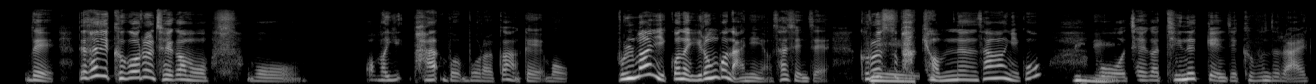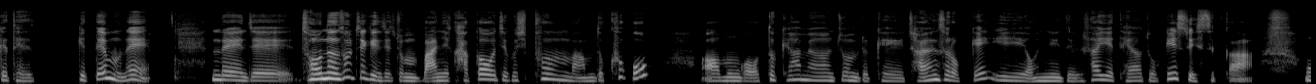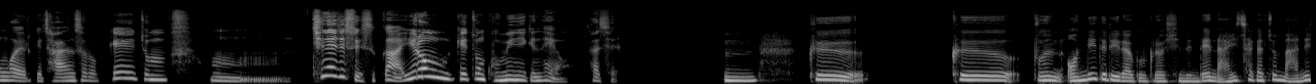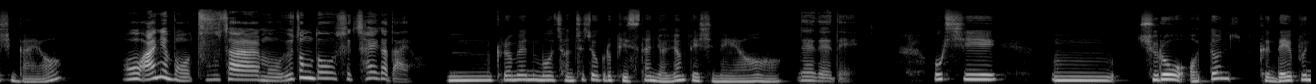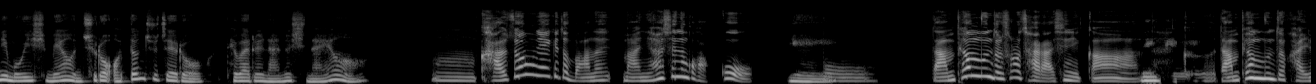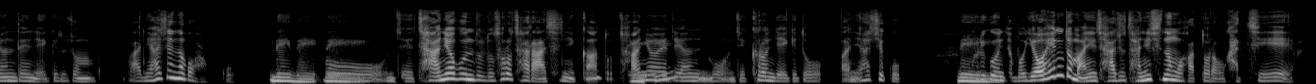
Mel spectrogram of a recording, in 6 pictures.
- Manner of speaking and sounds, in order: tapping; other background noise
- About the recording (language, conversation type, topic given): Korean, advice, 친구 모임에서 대화에 어떻게 자연스럽게 참여할 수 있을까요?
